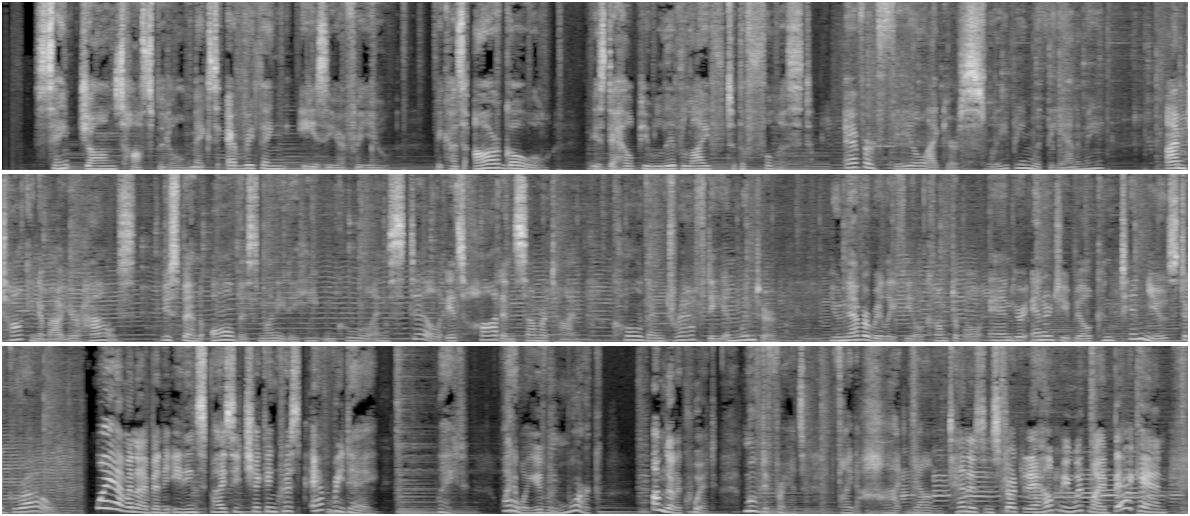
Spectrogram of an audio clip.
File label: Voice over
